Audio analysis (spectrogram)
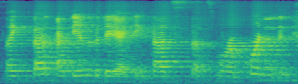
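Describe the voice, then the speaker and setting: Panel guest, woman, bright voice, candid storyteller, echoey reverberant room. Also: on the low side, little pitch movement, quick pace, creaky, a little hiss or hum. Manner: emotional, candid, faith-minded. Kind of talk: casual storytelling.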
